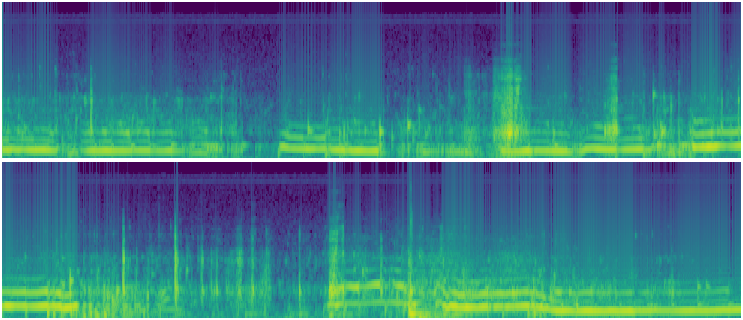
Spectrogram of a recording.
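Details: A Vizsla swimming whines in long, wavering, nasal tones, with splashing water behind.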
